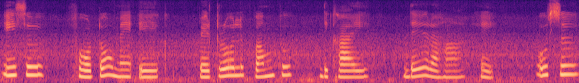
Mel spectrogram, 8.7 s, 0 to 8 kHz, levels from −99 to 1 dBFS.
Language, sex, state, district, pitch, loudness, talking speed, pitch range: Hindi, female, Madhya Pradesh, Dhar, 255 Hz, -16 LUFS, 75 wpm, 230-295 Hz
